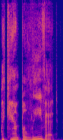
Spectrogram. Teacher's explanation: Rising pitch, uncertain. That is asking for clarification.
